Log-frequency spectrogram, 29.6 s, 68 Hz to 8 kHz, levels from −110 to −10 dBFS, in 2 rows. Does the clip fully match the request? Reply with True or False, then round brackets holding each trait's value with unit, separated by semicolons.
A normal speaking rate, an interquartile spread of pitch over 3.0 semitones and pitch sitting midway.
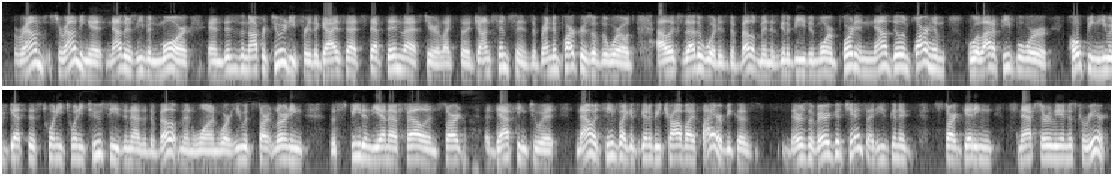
False (215 wpm; 3.9 semitones; 160 Hz)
